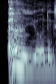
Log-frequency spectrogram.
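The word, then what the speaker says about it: unique: क्योंकि यूनिक starts with Y. यूनिक और जो वाई है यह कंसोनेंट साउंड है।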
